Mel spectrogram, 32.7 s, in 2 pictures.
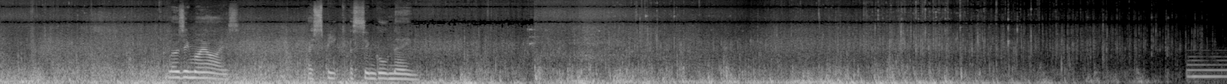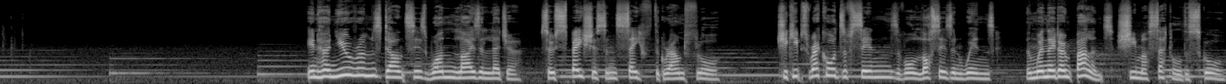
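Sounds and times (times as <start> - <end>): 
cold wind howling out of a crack: 0.0 - 15.4
speech: 2.2 - 3.3, 4.1 - 6.2, 20.5 - 26.0, 26.7 - 32.7.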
